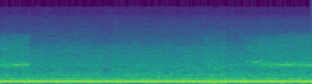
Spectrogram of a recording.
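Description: A car is driven in a video game, its engine holding a loud, steady low drone, with brief higher tire squeals near the start and again toward the end.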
